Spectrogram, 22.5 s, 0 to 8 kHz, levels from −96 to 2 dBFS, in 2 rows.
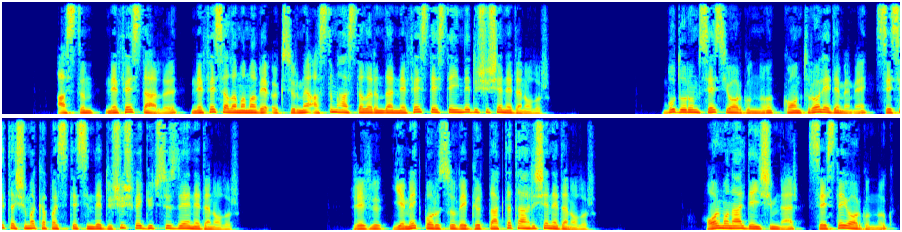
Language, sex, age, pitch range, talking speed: Turkish, male, 40-59, 95-150 Hz, 105 wpm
